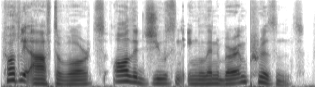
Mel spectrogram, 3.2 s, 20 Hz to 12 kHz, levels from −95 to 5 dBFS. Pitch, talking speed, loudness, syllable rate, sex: 130 Hz, 170 wpm, -20 LUFS, 5.8 syllables/s, male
